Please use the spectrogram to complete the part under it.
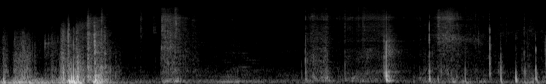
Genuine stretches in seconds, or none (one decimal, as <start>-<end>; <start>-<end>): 0.0-3.4; 4.2-5.5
